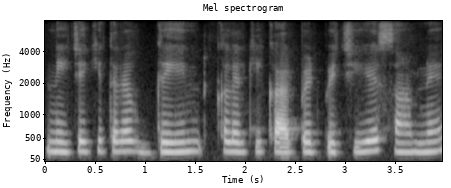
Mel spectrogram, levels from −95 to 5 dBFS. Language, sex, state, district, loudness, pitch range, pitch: Hindi, female, Bihar, Patna, -21 LUFS, 200-215 Hz, 210 Hz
